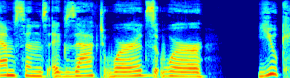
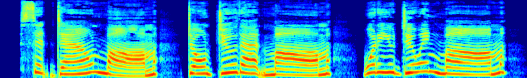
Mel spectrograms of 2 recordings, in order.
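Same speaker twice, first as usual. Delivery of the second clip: annoying, taunting, high, drawn-out mocking voice; 6 semitones higher, 4 dB louder than usual. Reading a story aloud, a character mocks the narrator: high-pitched mocking voice. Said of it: "Mocking me in a high-pitched, annoying as hell voice".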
